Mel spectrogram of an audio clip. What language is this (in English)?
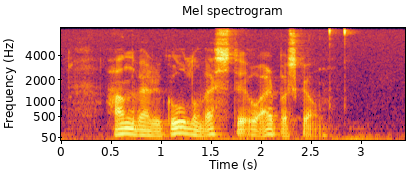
Faroese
